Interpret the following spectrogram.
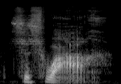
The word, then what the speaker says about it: ce soir: In French, you say this evening, which is ce soir. Ce soir. Ce soir, like in soirée, soir, ce soir, this evening or tonight.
